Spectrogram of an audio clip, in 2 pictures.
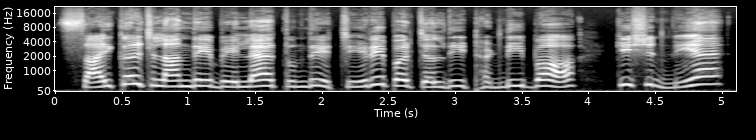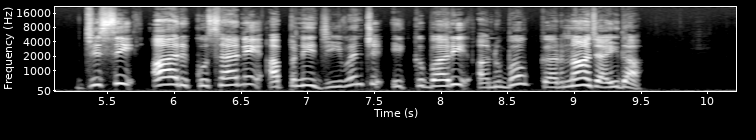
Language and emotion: Dogri, happy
